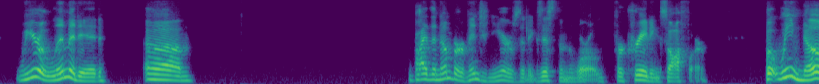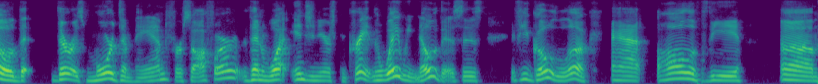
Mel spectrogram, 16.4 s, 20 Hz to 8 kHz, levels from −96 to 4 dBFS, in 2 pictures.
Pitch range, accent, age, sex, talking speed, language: 145-200 Hz, American, 30-49, male, 175 wpm, English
